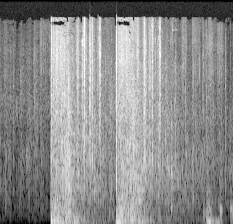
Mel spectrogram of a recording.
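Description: A rifle fires two loud shots that echo and roll away.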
